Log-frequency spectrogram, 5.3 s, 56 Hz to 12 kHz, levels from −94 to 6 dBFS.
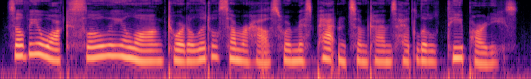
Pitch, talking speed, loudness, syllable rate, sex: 215 Hz, 190 wpm, -19 LUFS, 6.3 syllables/s, female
